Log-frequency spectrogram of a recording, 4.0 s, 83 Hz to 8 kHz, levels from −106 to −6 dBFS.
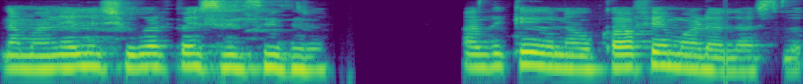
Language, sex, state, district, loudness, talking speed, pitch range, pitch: Kannada, female, Karnataka, Bellary, -23 LUFS, 165 wpm, 195-215 Hz, 210 Hz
